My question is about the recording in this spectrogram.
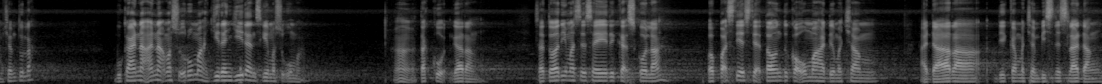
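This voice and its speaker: A man's voice: mid-range voice, bright, forceful tone, long reverb tail, slight background noise. A man preaching to a live audience, telling stories and putting questions to his listeners. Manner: storytelling, addressing listeners directly with questions. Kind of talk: religious talk to a live audience.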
